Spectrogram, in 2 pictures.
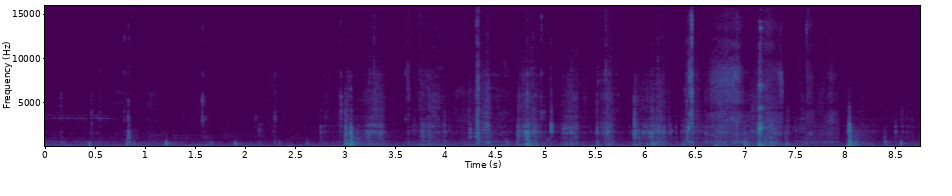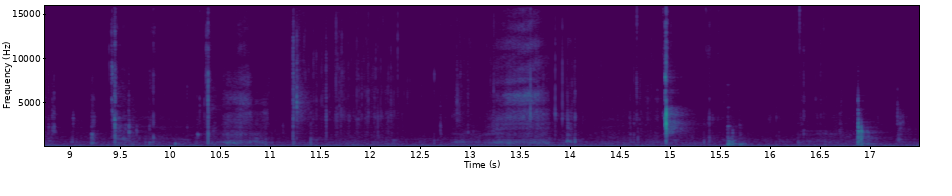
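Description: Close-miked chewing of crisp fried kachori, with many short sharp crunches and crackles, some of them from the flaky pastry being broken and handled with the fingers.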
